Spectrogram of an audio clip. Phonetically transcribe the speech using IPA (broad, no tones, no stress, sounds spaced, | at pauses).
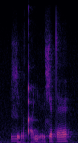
ɮ ḛ r qʼ æ̰ ɲ ḛ r ɕ æ t æ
